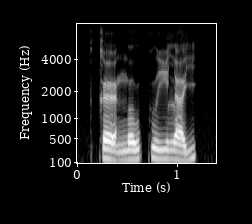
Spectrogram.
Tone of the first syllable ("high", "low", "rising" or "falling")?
low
